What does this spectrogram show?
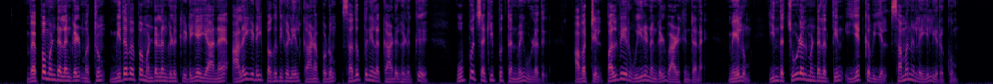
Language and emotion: Tamil, neutral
